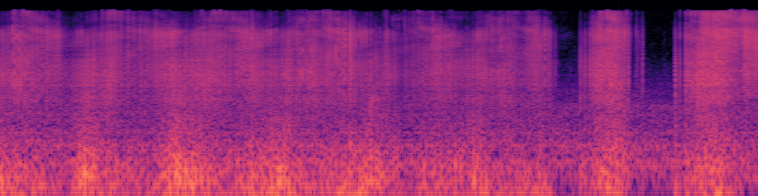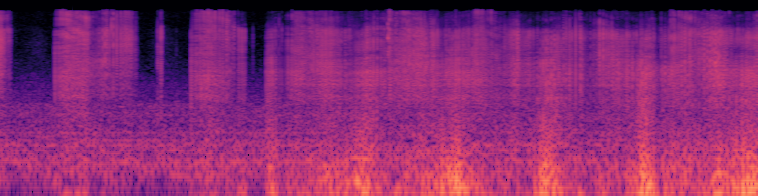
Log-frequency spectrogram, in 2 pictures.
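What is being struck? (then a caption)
Rhinestone-studded sheet scratched with long nails. A flat, palm-sized rhinestone-studded mic skin sheet with cut-outs is scratched with long acrylic nails. The result is a continuous, uneven rasping and clicking texture with bright, gritty highs, a low rumble underneath, and short quiet gaps between bursts of scratching.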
